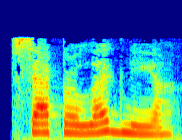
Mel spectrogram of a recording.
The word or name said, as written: saprolegnia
